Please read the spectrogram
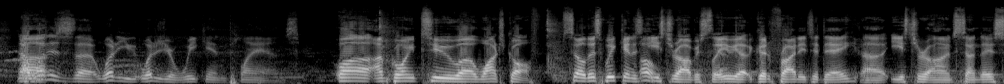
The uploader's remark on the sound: live from Double Eagle Golf!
